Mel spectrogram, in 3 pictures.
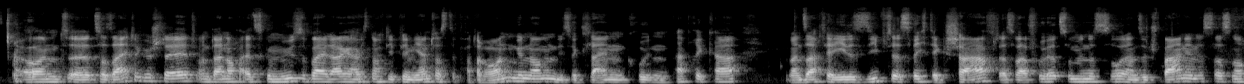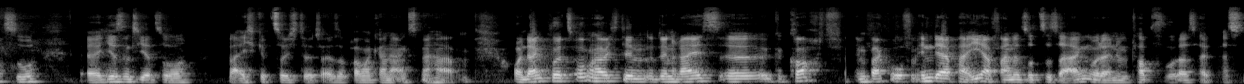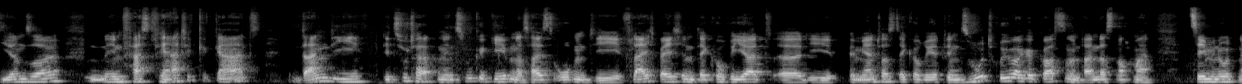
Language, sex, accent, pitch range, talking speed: German, male, German, 105-130 Hz, 180 wpm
